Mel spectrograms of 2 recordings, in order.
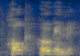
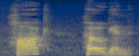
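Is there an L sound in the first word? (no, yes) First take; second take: yes; no. First: The first word has a clear L sound. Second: The first word has no L sound. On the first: The speaker calls it right. "How hard is it to say Hulk Hogan?" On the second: The speaker calls it wrong. "Don't say Hawk Hogan"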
